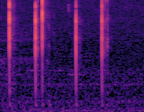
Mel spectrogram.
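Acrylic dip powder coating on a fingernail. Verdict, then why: Set. An acrylic dip-powder nail coating is tapped five times after its activator has set. The taps are short, dry, high-pitched clicks with almost no ring and a sharper, higher tone than an unset nail. The sharper tone shows the activator has set, and the nail is judged good.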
